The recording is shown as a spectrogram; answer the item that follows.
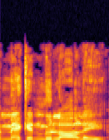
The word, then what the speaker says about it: Megan Mullally: Hader was discovered by Megan Mullally of, is that the right pronunciation? – Yeah.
